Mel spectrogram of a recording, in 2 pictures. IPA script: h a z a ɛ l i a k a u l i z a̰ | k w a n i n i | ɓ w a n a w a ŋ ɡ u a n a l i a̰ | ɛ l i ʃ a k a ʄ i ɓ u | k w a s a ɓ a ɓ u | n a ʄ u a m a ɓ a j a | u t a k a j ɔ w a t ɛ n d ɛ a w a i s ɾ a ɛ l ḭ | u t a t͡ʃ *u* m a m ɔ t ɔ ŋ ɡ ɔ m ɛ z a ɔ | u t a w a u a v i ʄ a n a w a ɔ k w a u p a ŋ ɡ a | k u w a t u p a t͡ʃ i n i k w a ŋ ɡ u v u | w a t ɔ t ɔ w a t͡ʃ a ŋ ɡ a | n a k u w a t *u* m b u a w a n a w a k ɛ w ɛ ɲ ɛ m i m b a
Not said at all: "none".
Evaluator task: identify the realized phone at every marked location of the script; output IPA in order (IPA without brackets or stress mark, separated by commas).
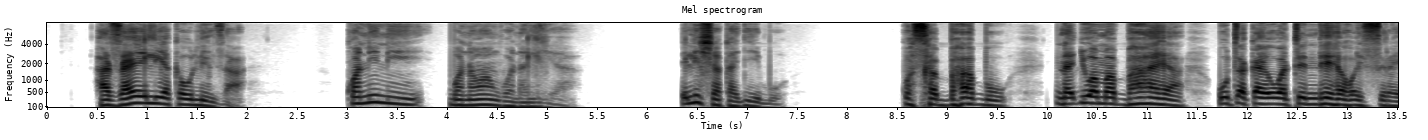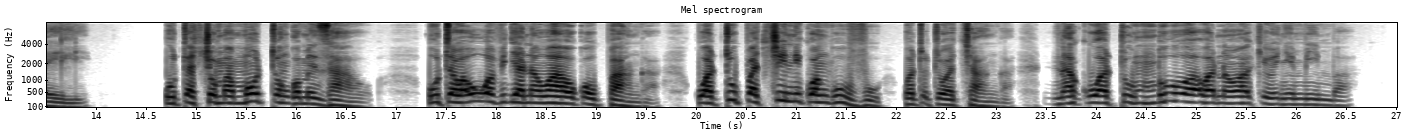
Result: ɔ, u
